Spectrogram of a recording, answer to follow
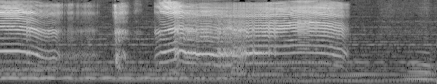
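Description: Newborn baby crying: a wail trailing off about half a second in, a brief catch a moment later, then a longer wail that stops shortly before the end.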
